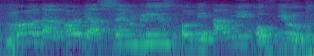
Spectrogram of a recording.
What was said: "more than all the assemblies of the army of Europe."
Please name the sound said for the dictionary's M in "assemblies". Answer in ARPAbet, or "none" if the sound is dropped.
M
